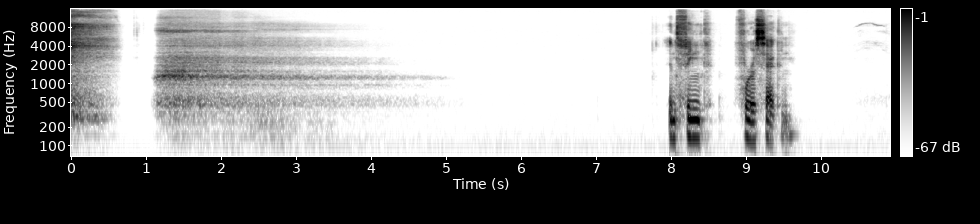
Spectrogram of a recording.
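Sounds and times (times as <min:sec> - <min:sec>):
deep breathing: 0:00.0 - 0:05.2
speech: 0:08.0 - 0:09.7.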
